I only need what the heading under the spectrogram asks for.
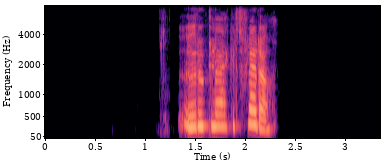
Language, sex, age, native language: Icelandic, female, 30-39, Icelandic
